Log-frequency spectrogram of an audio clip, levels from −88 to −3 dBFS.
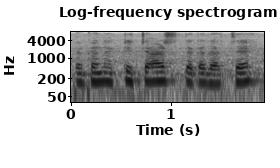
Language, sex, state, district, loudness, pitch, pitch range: Bengali, male, Assam, Hailakandi, -15 LUFS, 165 Hz, 155-170 Hz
